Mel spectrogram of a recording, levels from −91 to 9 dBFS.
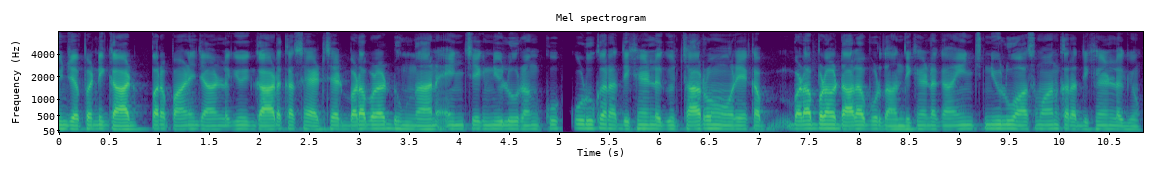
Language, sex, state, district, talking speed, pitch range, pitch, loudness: Garhwali, male, Uttarakhand, Uttarkashi, 215 wpm, 105-115 Hz, 110 Hz, -22 LUFS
